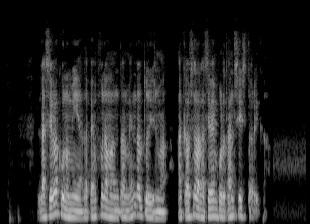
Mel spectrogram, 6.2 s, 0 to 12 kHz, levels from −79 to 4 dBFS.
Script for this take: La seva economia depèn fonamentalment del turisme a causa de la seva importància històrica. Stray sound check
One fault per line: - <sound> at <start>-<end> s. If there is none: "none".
none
